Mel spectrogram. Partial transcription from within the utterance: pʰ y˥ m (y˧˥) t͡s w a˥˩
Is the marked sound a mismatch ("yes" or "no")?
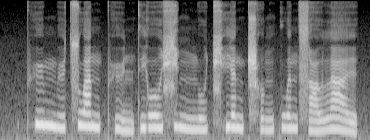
no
